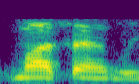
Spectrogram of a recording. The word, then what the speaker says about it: MiFamLee: And did I pronounce that correctly? Yeah, that's correct. MiFamLee.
